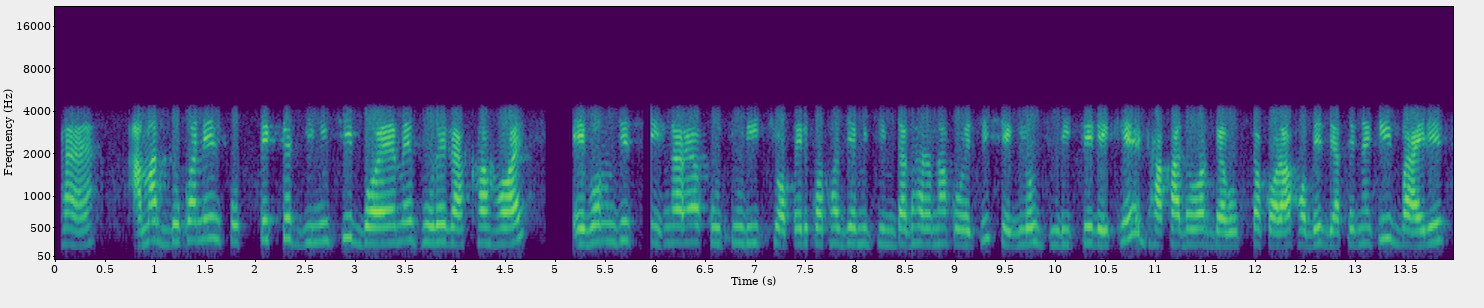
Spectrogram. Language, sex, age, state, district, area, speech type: Bengali, female, 30-45, West Bengal, Paschim Bardhaman, urban, conversation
